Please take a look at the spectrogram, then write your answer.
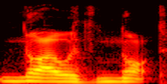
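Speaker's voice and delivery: bad, fake Russian accent. Retelling a scene and voicing a woman's reply in a bad Russian accent. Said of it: "That's how she sounds".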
